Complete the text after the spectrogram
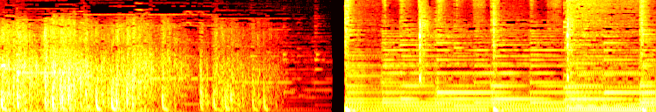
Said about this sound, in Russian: Дом мы украсили, пора идти взрывать хлопушки.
